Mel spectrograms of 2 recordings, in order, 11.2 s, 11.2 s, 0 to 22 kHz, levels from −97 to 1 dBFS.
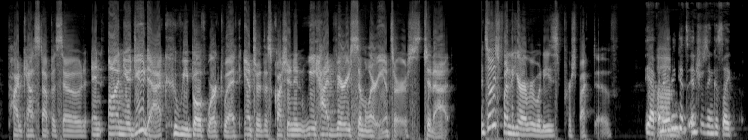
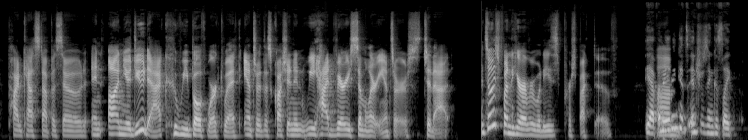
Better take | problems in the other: second | distortion; heavy; 6 dB below the speech

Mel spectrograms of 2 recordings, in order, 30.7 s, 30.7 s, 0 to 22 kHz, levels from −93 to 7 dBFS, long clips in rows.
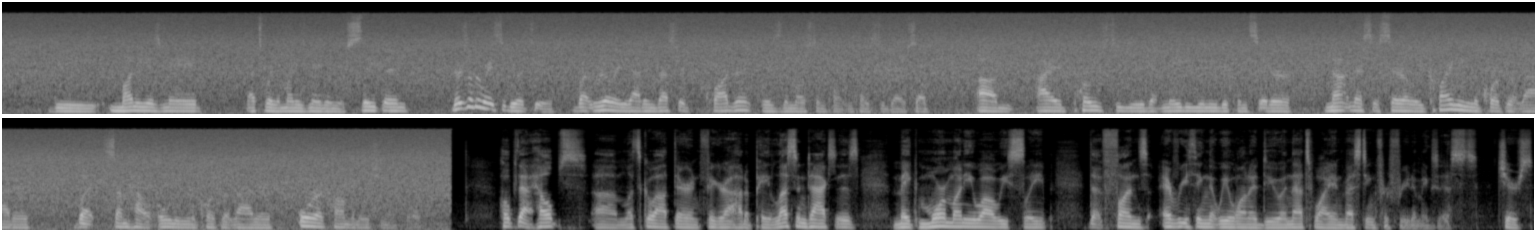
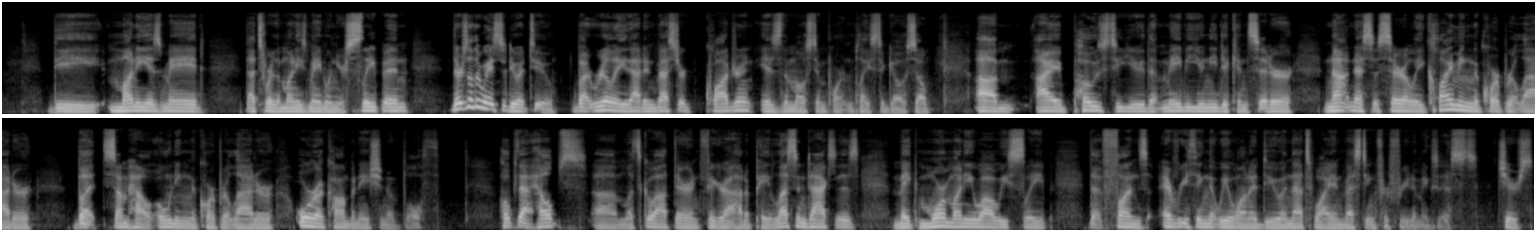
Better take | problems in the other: second | hiss; loud; until 20 s; 1 dB below the speech

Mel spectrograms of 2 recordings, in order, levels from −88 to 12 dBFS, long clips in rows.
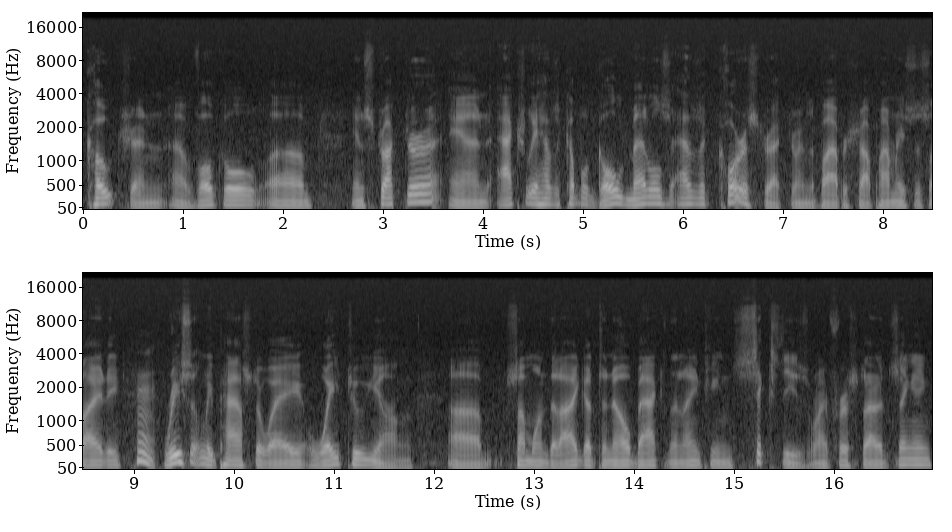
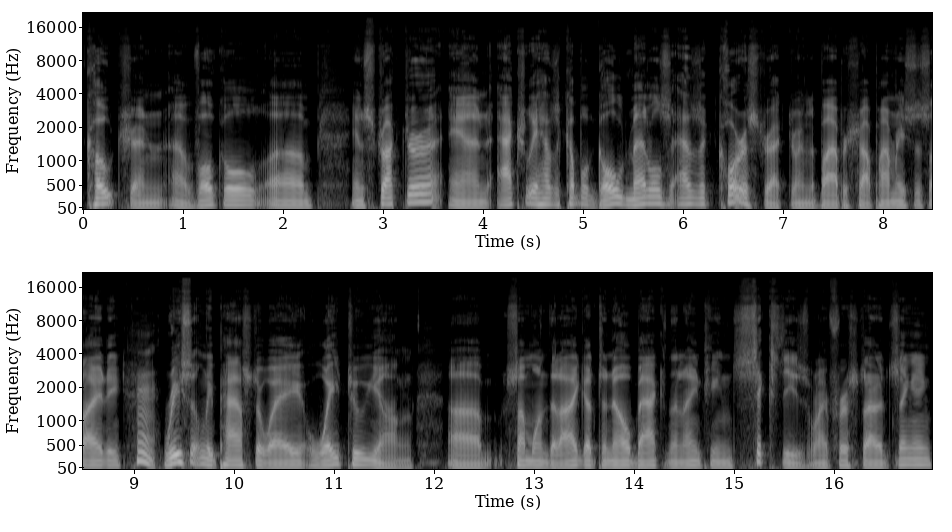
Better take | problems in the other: second | hiss; noticeable; throughout; 20 dB below the speech

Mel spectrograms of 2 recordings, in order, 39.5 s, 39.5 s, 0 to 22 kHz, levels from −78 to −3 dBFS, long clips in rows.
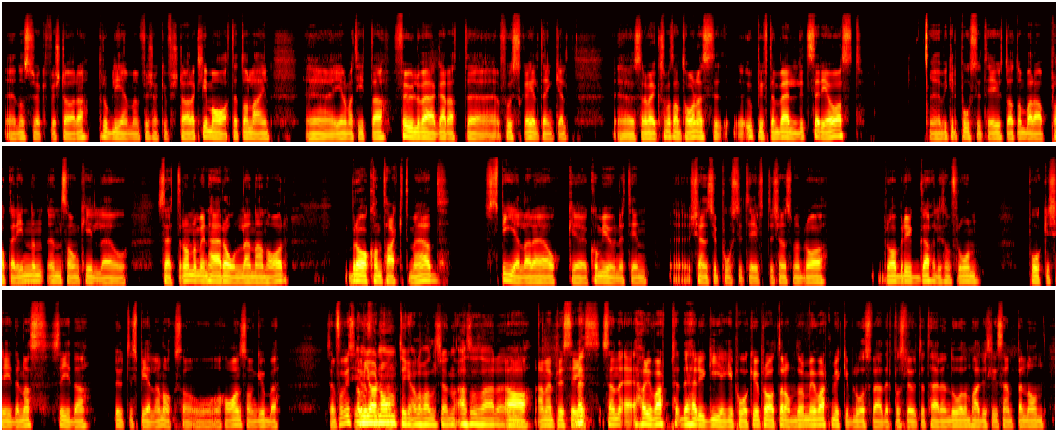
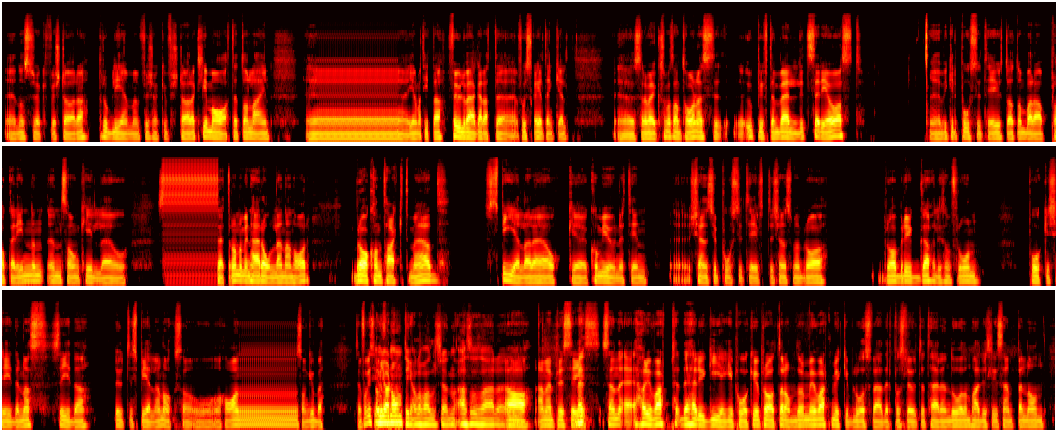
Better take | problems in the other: first | audio freezing; at 4 s for 1 s, at 15 s for 0.5 s and at 29 s for 0.5 s

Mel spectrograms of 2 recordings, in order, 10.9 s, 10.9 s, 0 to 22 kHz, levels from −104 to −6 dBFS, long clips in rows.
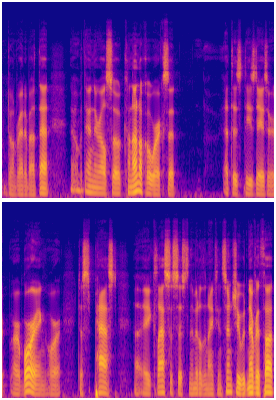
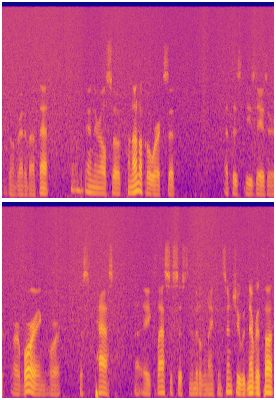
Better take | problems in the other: first | hiss; loud; throughout; 7 dB below the speech

